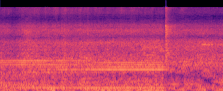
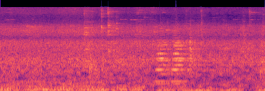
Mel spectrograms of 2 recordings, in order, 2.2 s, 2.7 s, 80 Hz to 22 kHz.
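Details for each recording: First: Mitsubishi L300 Euro 4 alternator on the test bench after the bearings were replaced: steady hum and clean whine with no grinding or scraping, bearings now quiet and healthy. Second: Mitsubishi L300 Euro 4 alternator, removed and spun on a test bench after owner complained of noise: loud steady scraping rasp with a thin high whine, a worn bearing.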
